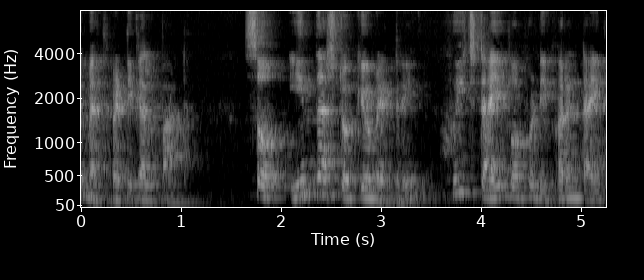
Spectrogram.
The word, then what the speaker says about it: stoichiometry: So in this class we will read what do you mean by stoichiometry and its calculations. Okay, stoichiometry and its calculations. Pronunciation is K.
